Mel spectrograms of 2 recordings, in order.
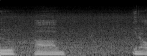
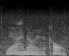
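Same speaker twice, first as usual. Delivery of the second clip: normal talking voice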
